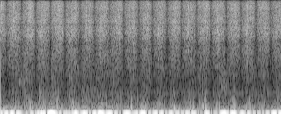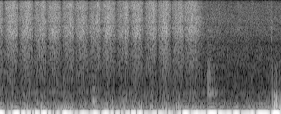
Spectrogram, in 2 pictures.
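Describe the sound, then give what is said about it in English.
Palms rub together in a continuous, brisk, hissing friction of rapid regular strokes, loud and steady for most of the stretch before easing into a softer texture near the end. “You rub your palms together. Like this.”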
